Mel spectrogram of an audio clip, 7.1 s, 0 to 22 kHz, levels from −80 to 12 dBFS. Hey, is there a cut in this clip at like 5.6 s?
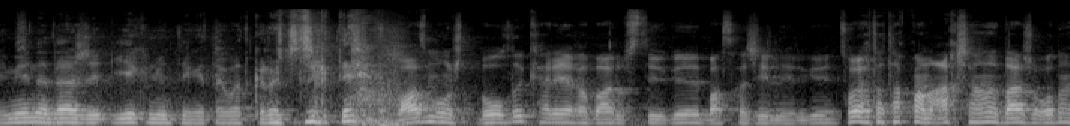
yes; 2 cuts; at 2.4 s, 5.6 s

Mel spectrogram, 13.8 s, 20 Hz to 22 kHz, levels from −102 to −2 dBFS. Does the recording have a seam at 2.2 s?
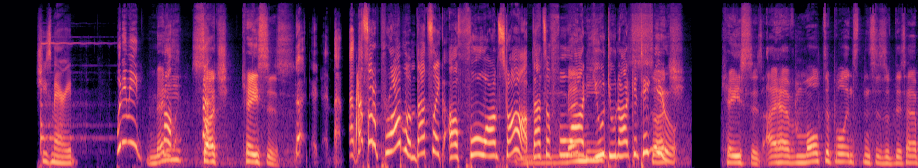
no; 0 cuts

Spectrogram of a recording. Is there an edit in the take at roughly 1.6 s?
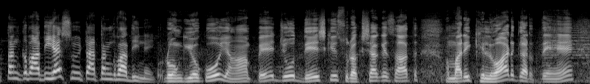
yes; 1 cut; at 1.6 s

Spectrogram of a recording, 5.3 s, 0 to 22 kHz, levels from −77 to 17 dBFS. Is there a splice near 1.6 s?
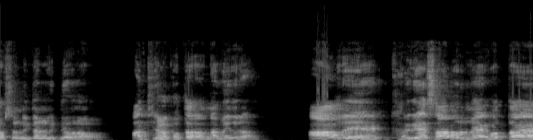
no; 0 cuts

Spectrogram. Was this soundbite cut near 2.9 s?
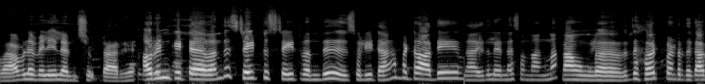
no; 2 cuts; at 1.3 s, 4.9 s

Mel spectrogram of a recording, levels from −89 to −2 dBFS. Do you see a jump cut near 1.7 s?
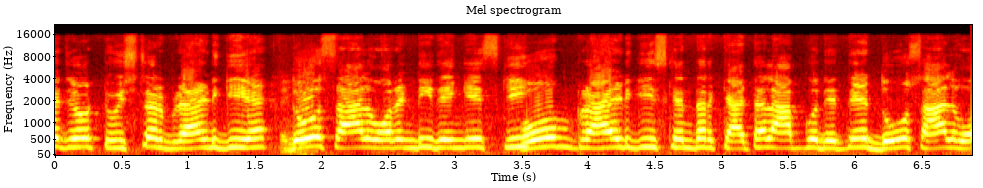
yes; 2 cuts; at 1.7 s, 3.5 s

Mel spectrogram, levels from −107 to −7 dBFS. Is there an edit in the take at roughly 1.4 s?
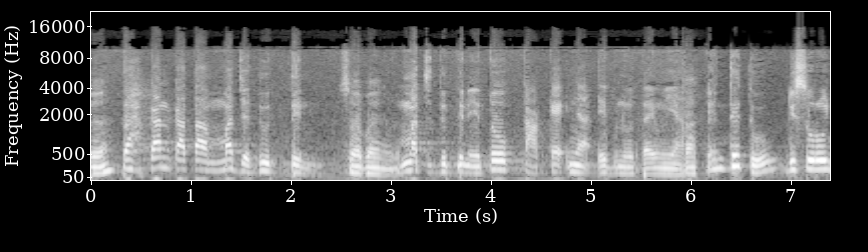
no; 1 cut; at 6.1 s

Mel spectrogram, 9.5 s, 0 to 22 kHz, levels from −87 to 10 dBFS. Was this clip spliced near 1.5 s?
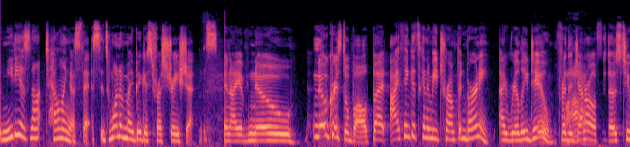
no; 2 cuts; at 3.4 s, 4.6 s

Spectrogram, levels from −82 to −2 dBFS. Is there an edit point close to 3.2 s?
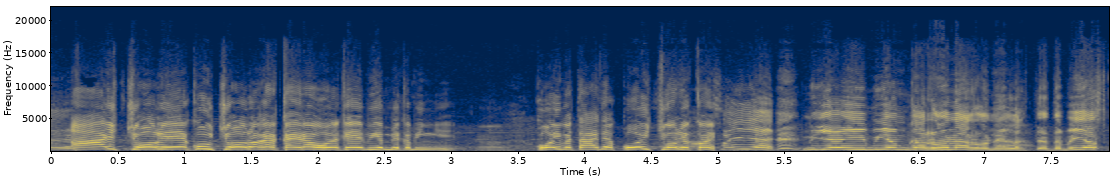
no; 1 cut; at 5.1 s

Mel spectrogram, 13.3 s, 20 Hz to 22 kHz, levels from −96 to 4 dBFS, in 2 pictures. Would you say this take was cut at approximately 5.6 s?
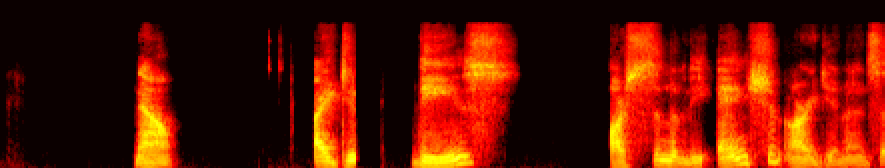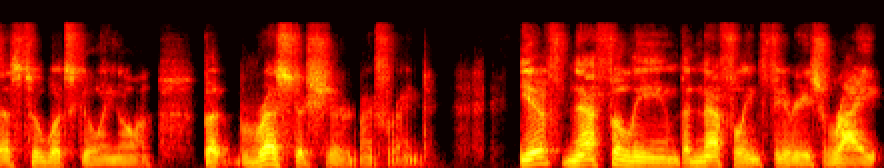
no; 1 cut; at 2.7 s

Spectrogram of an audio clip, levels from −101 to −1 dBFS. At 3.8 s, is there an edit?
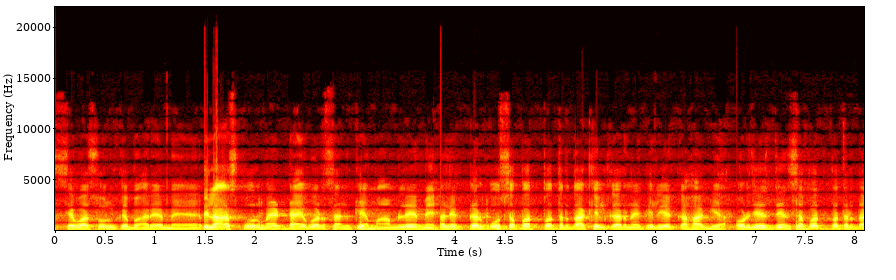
yes; 3 cuts; at 1.5 s, 3.8 s, 6.7 s

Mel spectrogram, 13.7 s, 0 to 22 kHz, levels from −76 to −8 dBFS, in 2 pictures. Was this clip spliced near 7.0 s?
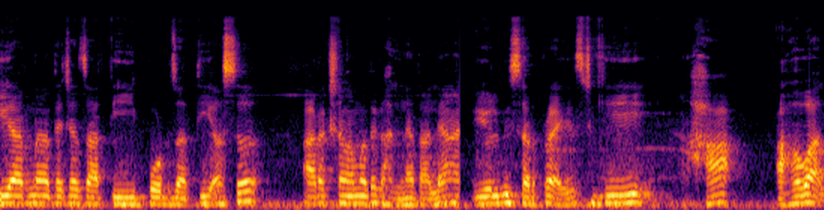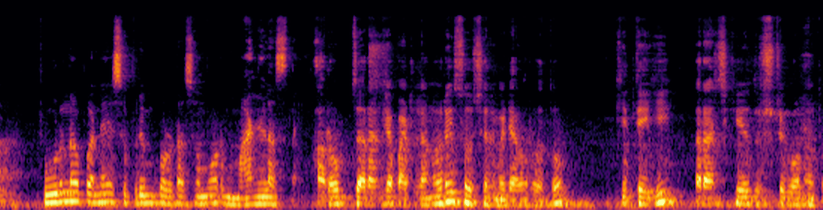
yes; 3 cuts; at 3.8 s, 7.0 s, 9.4 s

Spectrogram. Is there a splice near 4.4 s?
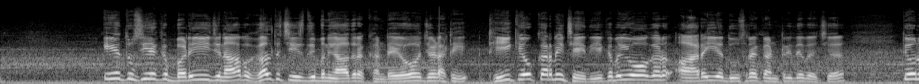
yes; 1 cut; at 4.4 s

